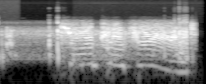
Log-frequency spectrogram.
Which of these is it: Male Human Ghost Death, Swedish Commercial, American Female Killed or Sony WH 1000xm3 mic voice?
American Female Killed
